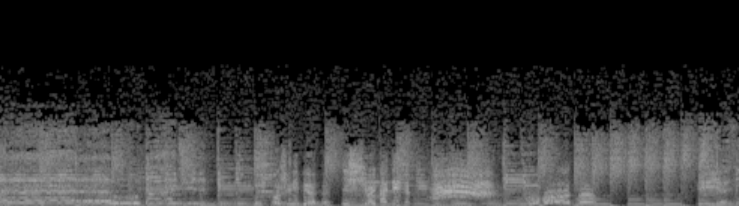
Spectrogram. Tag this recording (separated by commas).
Music, Speech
